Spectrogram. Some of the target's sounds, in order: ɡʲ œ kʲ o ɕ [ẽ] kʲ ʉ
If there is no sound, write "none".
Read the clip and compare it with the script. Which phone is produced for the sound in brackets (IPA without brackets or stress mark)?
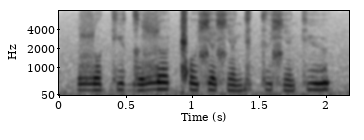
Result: ẽ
